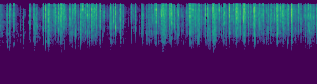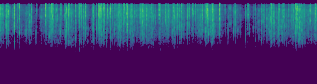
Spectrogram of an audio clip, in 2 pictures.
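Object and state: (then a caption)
Paper bag being crinkled. Fingertips press and rub an empty, thin kraft paper bakery bag folded into a strip on felt, crinkling it. A dense, steady stream of bright, dry crackles and crunches runs the whole time, with no low rumble beneath it.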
